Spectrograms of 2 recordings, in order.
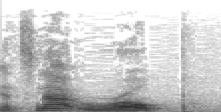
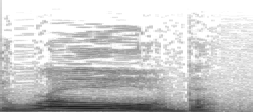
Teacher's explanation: whole word job with a voiced be ending same thing with robe also has a voiced be ending it's not rope with an unvoiced p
